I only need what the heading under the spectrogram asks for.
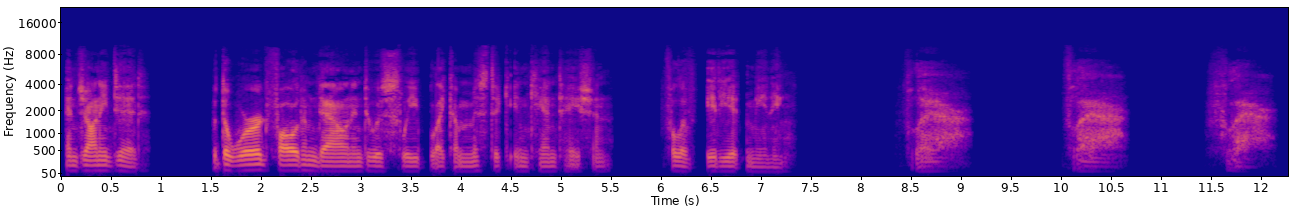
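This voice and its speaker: Male audiobook narrator, low register, dramatic scripted read, dry and slightly dull sound. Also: completely flat delivery, slow pace, vocal fry, pauses often, no echo.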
